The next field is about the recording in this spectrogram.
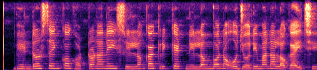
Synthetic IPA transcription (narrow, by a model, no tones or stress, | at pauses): bʱeɳɖɔɾseŋkɔɡʱɔʈɔɽ̃anejsɾilɔŋkakɾikeʈnilɔmbɔnɔʔod͡ʒoɾimanɔlɔɡajt͡ʃʰi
